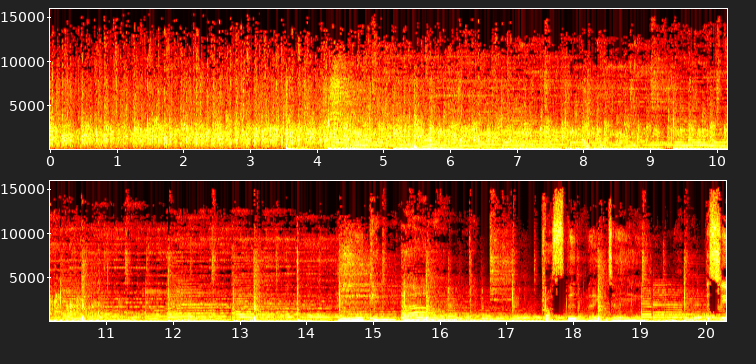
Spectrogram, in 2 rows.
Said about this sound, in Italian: Sentiamola allora dal vivo … qui a Radio 2 Social Club con ….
